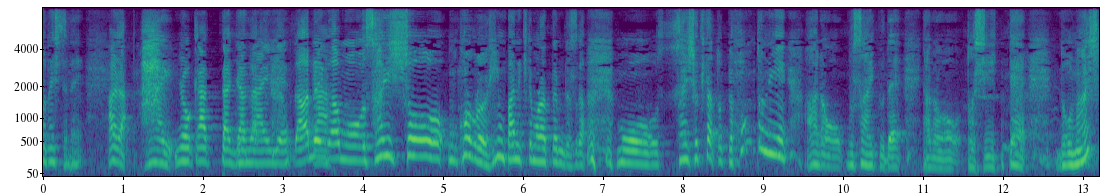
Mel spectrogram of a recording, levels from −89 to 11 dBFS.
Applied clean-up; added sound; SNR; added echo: none; none; none; none.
